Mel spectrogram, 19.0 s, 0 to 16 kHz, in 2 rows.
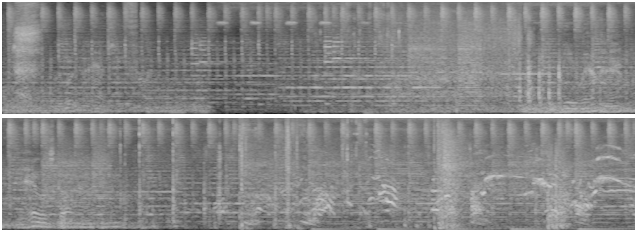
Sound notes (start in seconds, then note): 7.4 knocking; 15.3 gun fires; 18.3 screams; 18.8 crying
